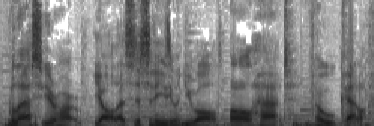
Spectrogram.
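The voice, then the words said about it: Put-on Texas accent. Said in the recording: “Women and men apparently love the Texas accent.”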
